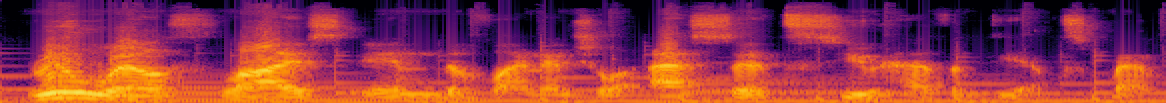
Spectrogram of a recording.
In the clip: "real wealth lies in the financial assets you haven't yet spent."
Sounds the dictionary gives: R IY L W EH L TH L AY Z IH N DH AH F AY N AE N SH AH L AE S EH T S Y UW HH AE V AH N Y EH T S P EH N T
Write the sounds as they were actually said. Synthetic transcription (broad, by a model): R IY L W EH L F L AY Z IH N DH AH F AY N AE N SH AH L AE S EH T S Y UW HH AE V AH N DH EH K S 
